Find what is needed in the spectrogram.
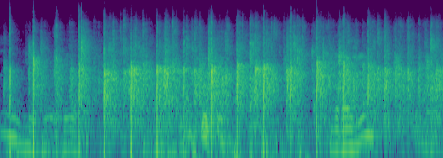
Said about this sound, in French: Et je voulais qu'on l'applaudisse pour ça. Merci.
